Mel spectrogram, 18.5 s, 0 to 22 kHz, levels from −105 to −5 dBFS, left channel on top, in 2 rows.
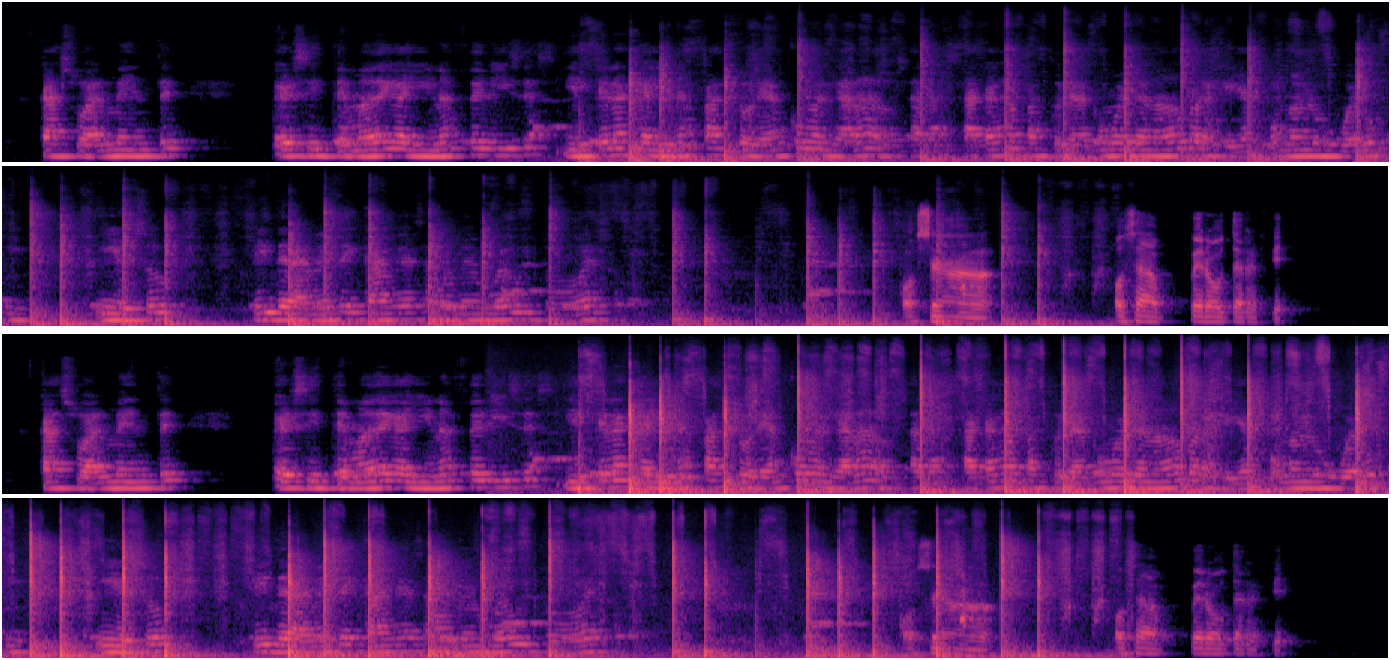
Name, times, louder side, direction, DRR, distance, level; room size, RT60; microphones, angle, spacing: voice 1, 0.2-1.2 1.8-9.4 9.9-10.4 10.9-13.4, equal, 25° right, 2.1 m, -49 dB
sound 1, 1.8-6.8 7.3-11.6 12.1-13.6 14.6-15.0, equal, 5° left, 1.0 m, -63 dB
Writing, 3.2-3.4 3.7-16.8, right 8 dB, 65° right, 0.3 m, -48 dB
voice 2, 15.2-15.8 16.7-17.8, left 5 dB, 40° left, 0.3 m, -49 dB
6.7 x 2.7 x 2.5 m
head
